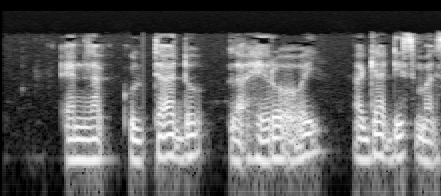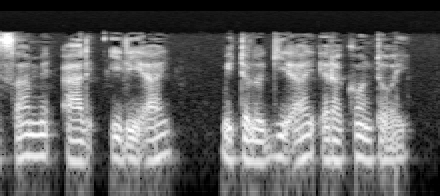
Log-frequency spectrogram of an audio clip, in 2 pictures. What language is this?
Esperanto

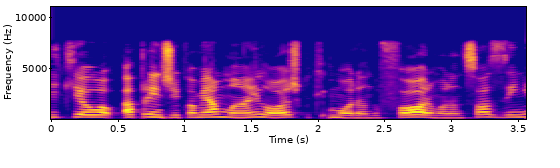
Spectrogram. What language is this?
Portuguese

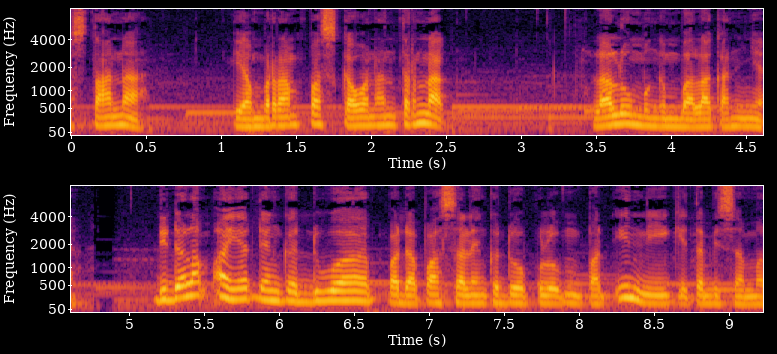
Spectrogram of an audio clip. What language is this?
Indonesian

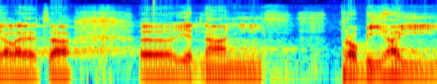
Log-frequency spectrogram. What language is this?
Czech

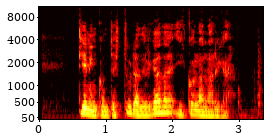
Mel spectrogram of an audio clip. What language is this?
Spanish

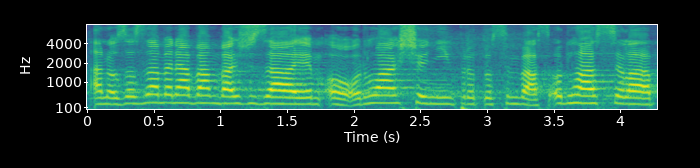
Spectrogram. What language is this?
Czech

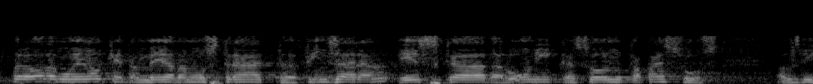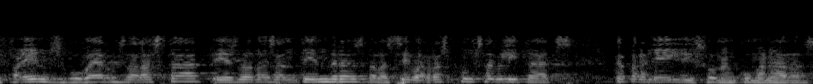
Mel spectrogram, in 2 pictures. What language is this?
Catalan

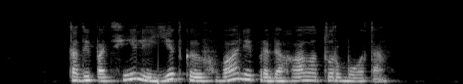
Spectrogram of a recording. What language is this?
Belarusian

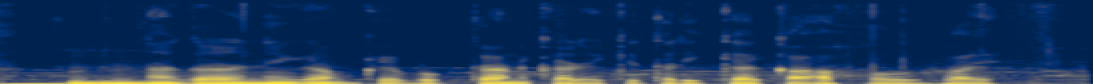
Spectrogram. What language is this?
Maithili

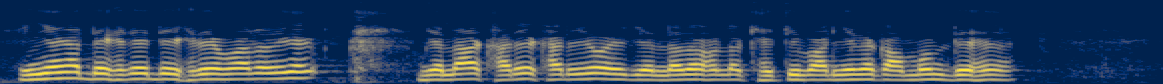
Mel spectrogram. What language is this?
Dogri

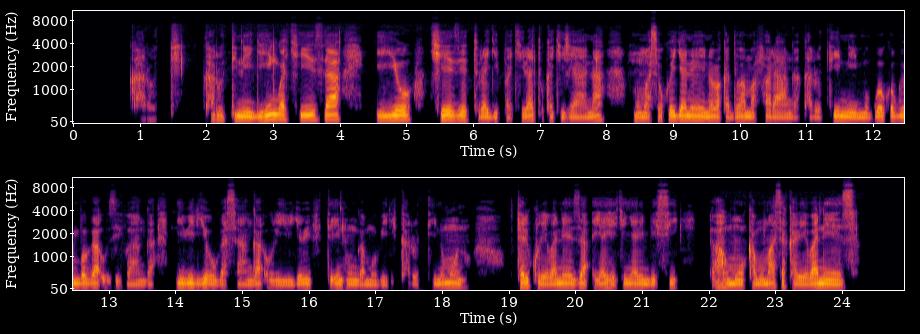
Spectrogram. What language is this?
Kinyarwanda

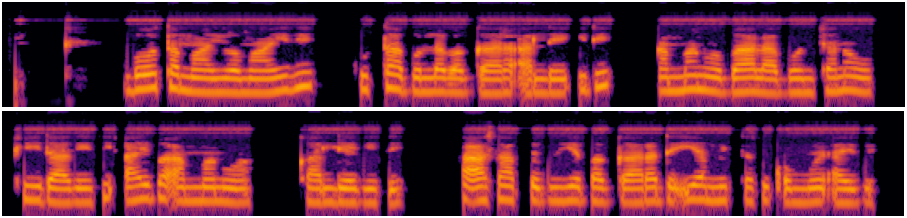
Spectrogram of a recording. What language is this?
Wolaytta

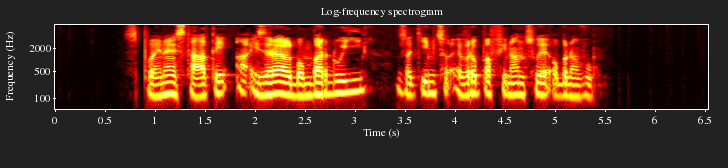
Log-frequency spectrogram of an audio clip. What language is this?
Czech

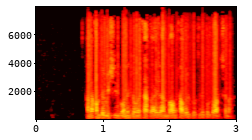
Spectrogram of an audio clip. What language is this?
Bangla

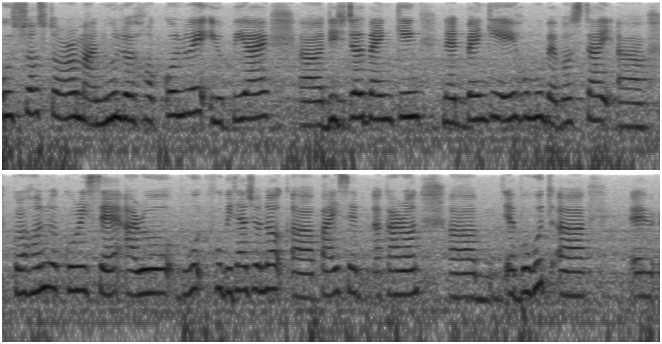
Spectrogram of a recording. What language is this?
Assamese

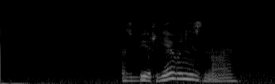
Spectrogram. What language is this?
Russian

